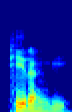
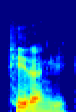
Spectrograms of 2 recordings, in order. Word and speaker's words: फिरंगी: शब्द प विद्यार्थी ह फिरंगी फरी भस फिरंगी लाई कसरी उच्चारण गने शब्द लाइ छु फी फिरंग गी फिरंगी फिरंगी फिरंगी अब फिरंगी कस प्रयोग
